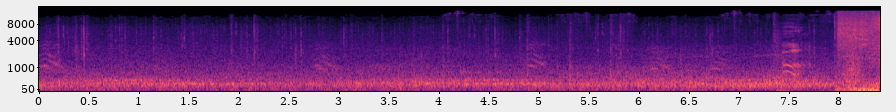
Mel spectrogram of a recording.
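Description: Armoured footsteps run over stone cobbles.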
